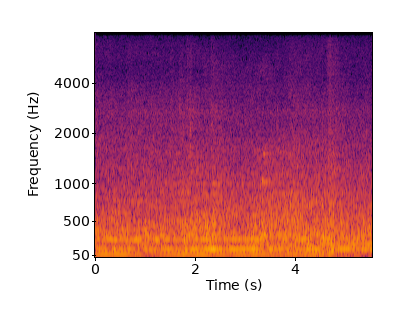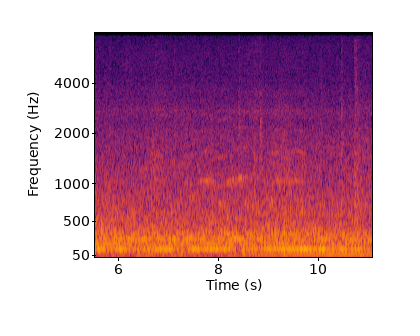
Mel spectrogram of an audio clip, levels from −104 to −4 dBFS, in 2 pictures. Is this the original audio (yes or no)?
yes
